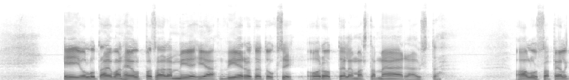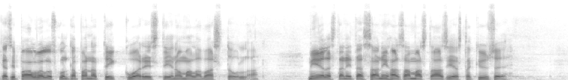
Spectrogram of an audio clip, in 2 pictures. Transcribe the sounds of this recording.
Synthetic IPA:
eiolːut̪ɑiʋɑnhelpːosɑːɾɑmmiehiæʋieɾot̪et̪uksiʔo̰dot̪ːelemɑst̪ɑmæːræyst̪æ̰ | ʔɑ̰lusːɑpelkæsipɑlʋeluskunt̪ɑpɑnːɑt̪tikːuɑrist̪iːnomɑlːɑʋɑst̪uːlːɑ̰ːn | mielest̪ænit̪æsːæoniɦɑnsɑmɑst̪ɑɑsiɑst̪ɑkyse

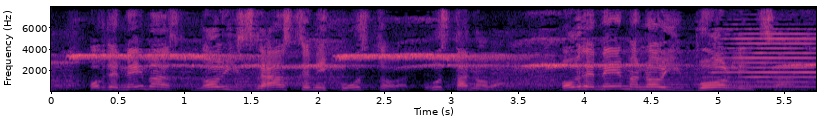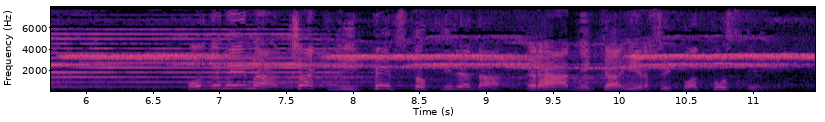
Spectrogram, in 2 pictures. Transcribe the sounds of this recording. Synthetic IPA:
o̞ːʋd̪e̞neːmano̞ʋixzd̪ɾaʋst̪ʋe̞nixuust̪ano̞̰ʋa̰ | o̞ːʋd̪e̞ne̞ːmano̞ʋixbo̞ːlˠniːt̪sa̰ | o̞ːʋd̪e̞ne̞ːmat͡ʃakipe̞ːt̪st̪o̞xiʎad̪a | ɾaːd̪nikaje̞ɾsuixo̞t̪̚pust̪ḭlḭ

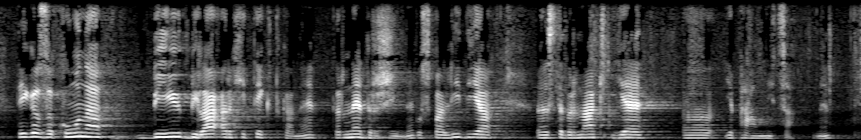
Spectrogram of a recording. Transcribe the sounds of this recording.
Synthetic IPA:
t̪eːɡazakʰoːnabibilaʔaɾxit̪ekt̪kanɛkaɾnɛd̪əɾʒinɛɡɔspaliːd̪ija | st̪ɛbəɾnakjɛ | jɛpɾawnit̪sa̰ | nɛ

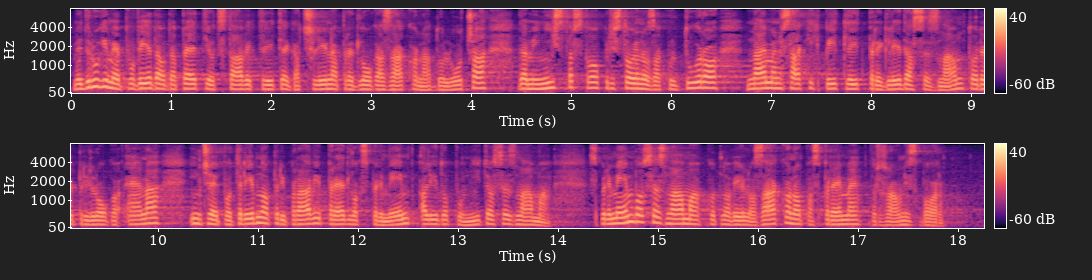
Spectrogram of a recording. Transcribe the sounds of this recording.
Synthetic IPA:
mɛd̪ːɾuːɡimjɛpɔʋeːd̪awd̪apɛːt̪iɔt̪st̪aːʋɛk̚t̪ɾeːt̪jɛɡat͡ʃleːnapɾɛd̪loːɡazaːkɔnad̪ɔloːt͡ʃad̪aminist̪əɾst̪ʋɔpɾist̪oːjnɔzakult̪uːɾɔnajmənwsaːkixpeːt̪leːt̪pɾɛɡleːd̪asɛznamt̪oːɾɛjpɾiloːɡɔʔɛːnaint͡ʃɛjɛpɔt̪ɾeːbnɔpɾipɾaːʋipɾɛːd̪lɔkspɾɛmempalid̪ɔpɔwniːt̪ɛwsɛznaːma̰spɾɛmembɔsɛznaːmakɔt̪nɔʋeːlɔzaːkɔnɔpaspɾɛjmɛd̪əɾʒawnizbɔ̰ɾ

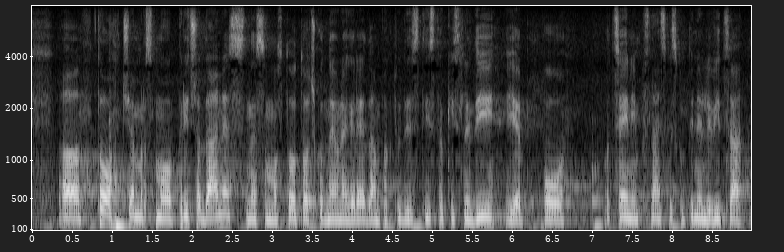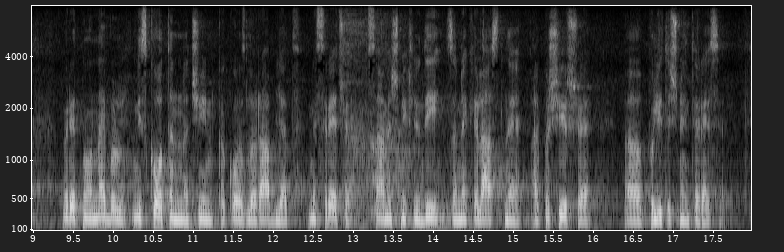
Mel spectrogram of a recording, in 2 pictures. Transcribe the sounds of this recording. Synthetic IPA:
ət̪ot͡ʃeməɾsmɔpɾit͡ʃad̪aːnɛsnɛsamost̪oːt̪ot͡ʃkɔd̪neːwnɛɡaɾeːd̪aampakt̪uːd̪ist̪ist̪ɔkislɛd̪ijɛpɔ | ɔt̪seːnipɔ̥slanskɛskupiːnɛlɛʋiːt̪sa | ʋɛɾjet̪nɔnajbolniskot̪ənːat͡ʃinkakozlɔɾaːbljat̪nɛsɾeːt͡ʃɛ̰̥samɛt͡ʃnixlʲjud̪izaneːkɛlaːst̪nɛa̰lpaʃiɾʃɛ | pɔliːt̪it͡ʃnɛint̪ɛɾʔeːsɛ

